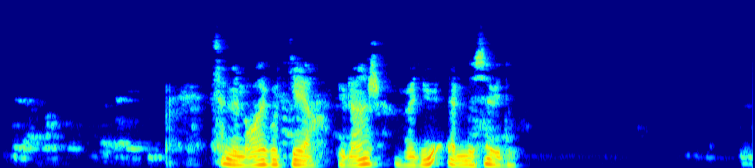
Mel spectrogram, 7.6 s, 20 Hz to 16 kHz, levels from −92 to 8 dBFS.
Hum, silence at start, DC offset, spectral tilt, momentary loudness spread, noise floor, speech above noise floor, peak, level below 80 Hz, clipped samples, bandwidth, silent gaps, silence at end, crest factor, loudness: none; 0.15 s; under 0.1%; -9 dB/octave; 10 LU; -88 dBFS; 65 dB; -10 dBFS; -46 dBFS; under 0.1%; 6.6 kHz; none; 0 s; 18 dB; -24 LUFS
